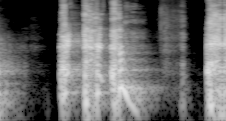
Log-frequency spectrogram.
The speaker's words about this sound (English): Has an occasional cough.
